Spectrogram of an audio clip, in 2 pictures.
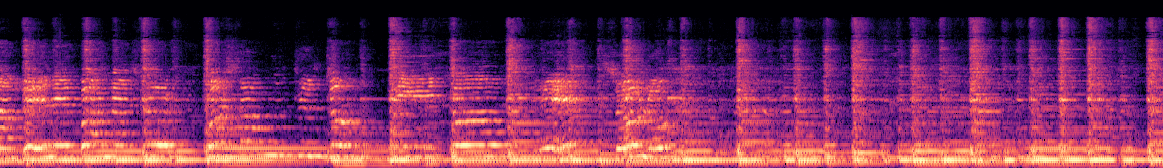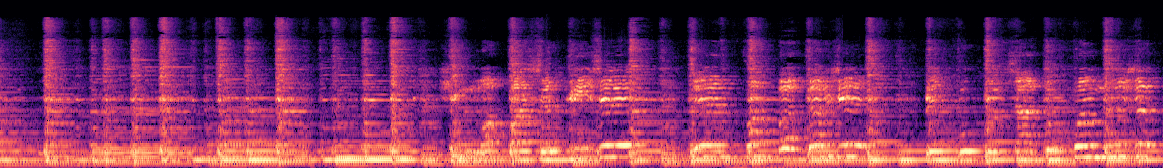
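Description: A recorded song being played back: a sung poem set to music, a voice singing over strummed acoustic guitar.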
